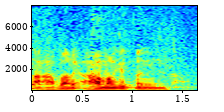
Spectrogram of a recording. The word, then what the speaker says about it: 아마겟돈: 그런데 이게 이 지역이 무기또에서 있다고 해서 무기또 산이라고 불리우는데 여러분 히브리어로는 할 무기또, 무기또 산입니다. 헬라식으로 발음을 하면 이게 여러분 그 유명한 아마겟돈입니다. 여러분 이 다볼산에서 수많은 전투가 일어났고 그리고 우리의 인류의 마지막 전쟁이 일어난 데는 장소도 바로 이 아마겟돈입니다.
